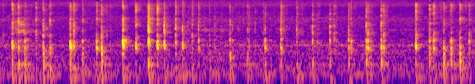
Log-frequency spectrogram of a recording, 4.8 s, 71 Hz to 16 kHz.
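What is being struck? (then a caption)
Glass-screen tablet. Fingertips tap quickly and densely on the glass touchscreen of a flat white iPad while playing a rhythm game. The taps are short, dry, quiet clicks with a mid-pitched knock near 1.2 kHz and almost no bright top, each dying away almost instantly in an irregular, rapid pattern.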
